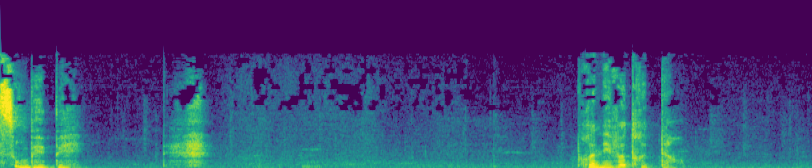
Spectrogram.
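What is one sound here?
A young woman speaks tearfully, close by.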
